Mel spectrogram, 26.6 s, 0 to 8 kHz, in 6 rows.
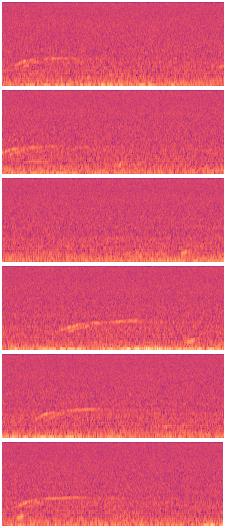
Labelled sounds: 0.4	1.2	humpback whale, 0.80 to 0.96 kHz
4.6	5.2	humpback whale, 0.80 to 0.93 kHz
14.7	16.1	humpback whale, 0.80 to 1.2 kHz
18.6	19.7	humpback whale, 0.80 to 1.0 kHz
22.7	23.7	humpback whale, 0.80 to 0.99 kHz

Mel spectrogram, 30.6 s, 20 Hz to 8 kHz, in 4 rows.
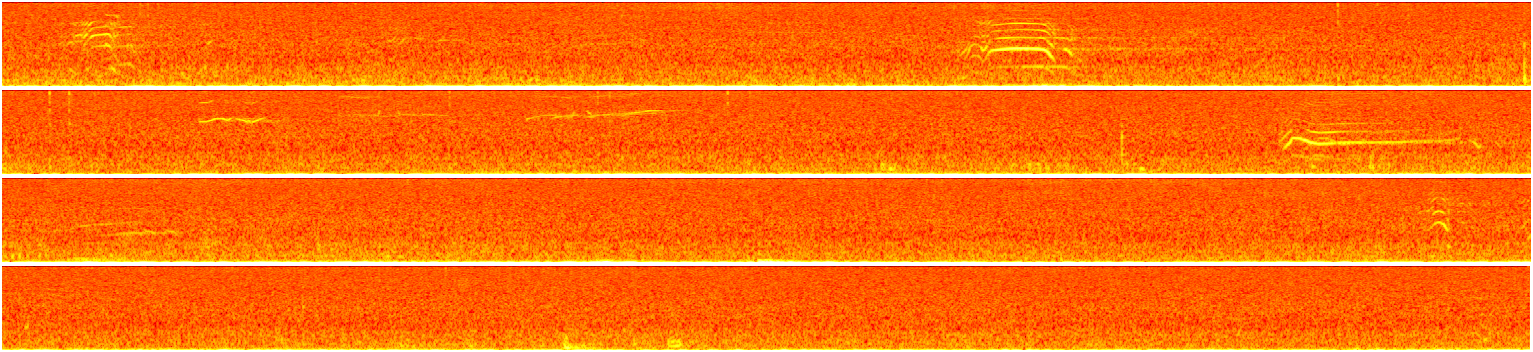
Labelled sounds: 4.7	5.5	killer whale, 0.60 to 6.2 kHz

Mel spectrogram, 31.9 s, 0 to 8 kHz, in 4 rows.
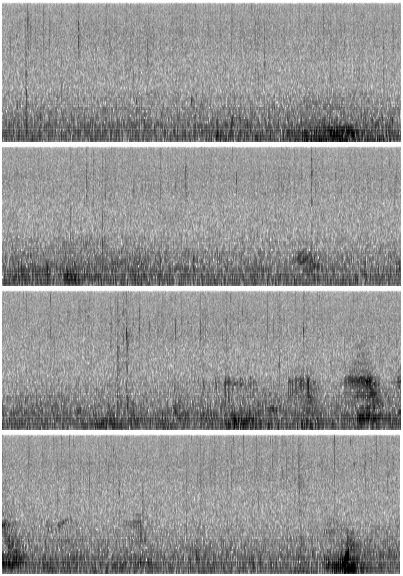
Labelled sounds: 20.4	20.7	humpback whale, 0.81 to 1.1 kHz
21.8	23.4	humpback whale, 0.81 to 1.2 kHz
25.1	25.3	humpback whale, 0.94 to 1.2 kHz
30.4	30.6	humpback whale, 0.78 to 0.88 kHz

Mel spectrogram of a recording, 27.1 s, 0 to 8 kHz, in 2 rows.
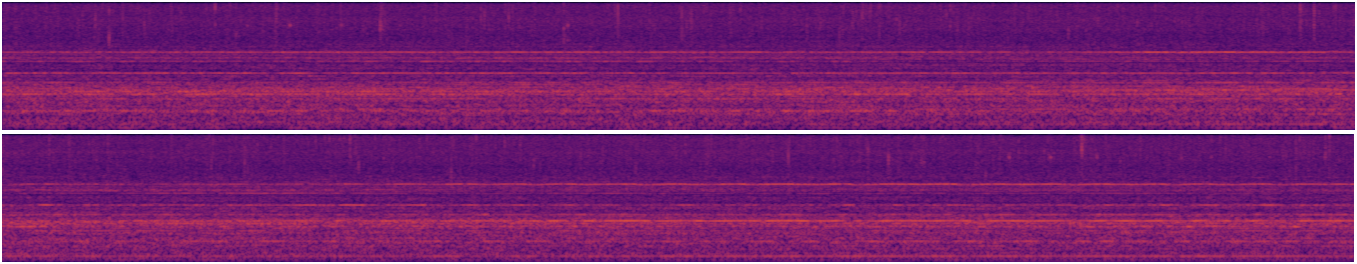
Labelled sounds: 11.4	11.7	vessel noise, 2.5 to 2.6 kHz
16.9	17.2	vessel noise, 1.4 to 1.5 kHz

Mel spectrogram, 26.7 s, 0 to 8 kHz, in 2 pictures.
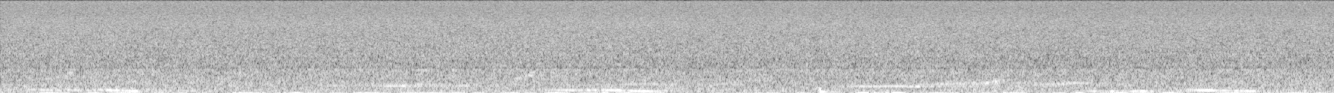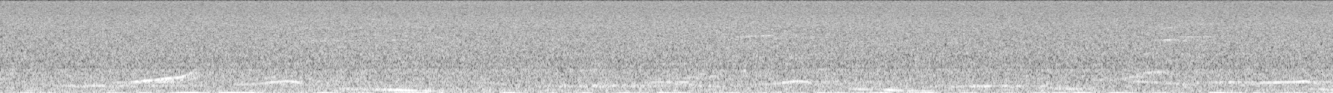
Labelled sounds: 20.7	21.1	humpback whale, 2.3 to 2.5 kHz
24.9	25.2	humpback whale, 2.0 to 2.2 kHz

